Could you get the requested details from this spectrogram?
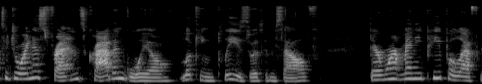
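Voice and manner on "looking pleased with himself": ordinary delivery, nothing marked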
